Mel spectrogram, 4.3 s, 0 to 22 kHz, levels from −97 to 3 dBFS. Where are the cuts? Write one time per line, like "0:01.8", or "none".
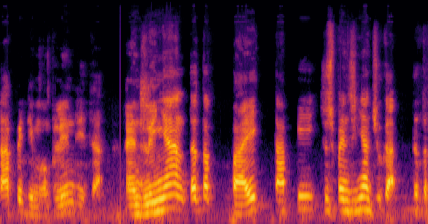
0:01.1
0:01.9
0:03.2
